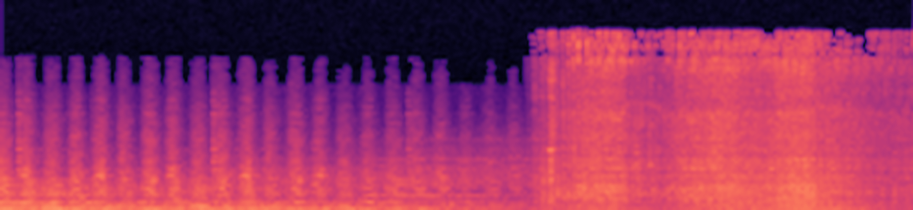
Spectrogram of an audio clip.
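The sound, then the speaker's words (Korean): The engine of a heavy moving truck, loaded with a miner's family's household belongings and about to leave Sabuk, rumbles steadily, then a loud broad hiss like an air brake release bursts in partway through as the engine keeps running. No one speaks. “이삿짐을 싣고 막 떠나려는 트럭 앞에 서 있습니다.”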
